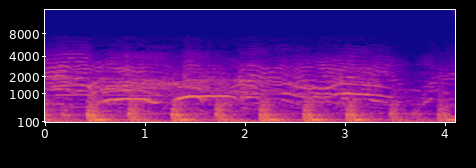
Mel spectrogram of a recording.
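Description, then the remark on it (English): A crowd of hundreds of attackers in the trees shouts and whoops in a steady, rhythmic chant, loud bursts pulsing about twice a second with wavering high cries rising above the din. “Amid the shouts of the savages, Mr. Grange speaks.”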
